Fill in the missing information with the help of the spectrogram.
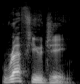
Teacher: also acceptable is refugee with the accent on the first syllable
